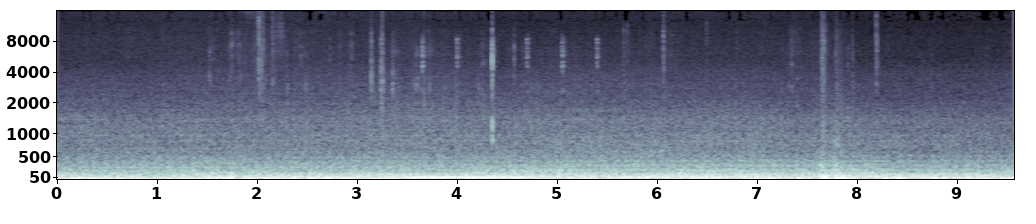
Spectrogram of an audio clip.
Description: humming noise while driving.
